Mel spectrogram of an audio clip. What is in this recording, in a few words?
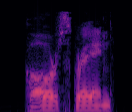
"coarse-grained", English; adjectives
